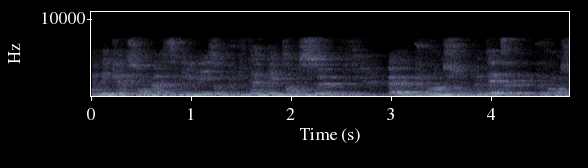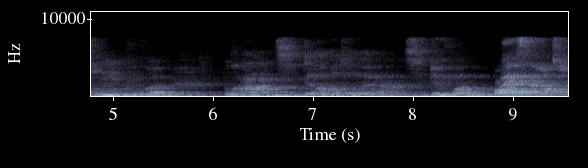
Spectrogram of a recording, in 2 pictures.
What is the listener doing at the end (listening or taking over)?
taking over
